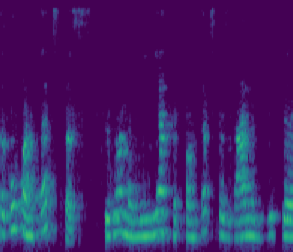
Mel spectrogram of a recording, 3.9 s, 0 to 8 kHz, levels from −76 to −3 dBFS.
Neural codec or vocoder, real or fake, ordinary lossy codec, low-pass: none; real; Opus, 32 kbps; 7.2 kHz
